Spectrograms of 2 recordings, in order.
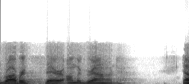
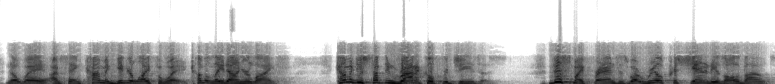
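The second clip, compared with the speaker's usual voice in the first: raised, higher-pitched rallying cry; fervent preaching; 7 semitones higher, 5 dB louder than usual. Real, not acted. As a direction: preach it with rising urgency to the congregation. Preaches at full force.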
